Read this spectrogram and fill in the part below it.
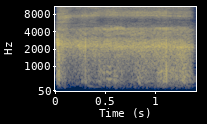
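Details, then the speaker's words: Bicycle disc brakes during bed-in after sanding and cleaning pads and rotors: about 75% braking for three-second pulls alternating front and rear without stopping; steady hissing scrape for about a second and a half, then stops; normal bed-in noise. "and like sid said this is maybe 75 percent breaking power you want to hear it going"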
